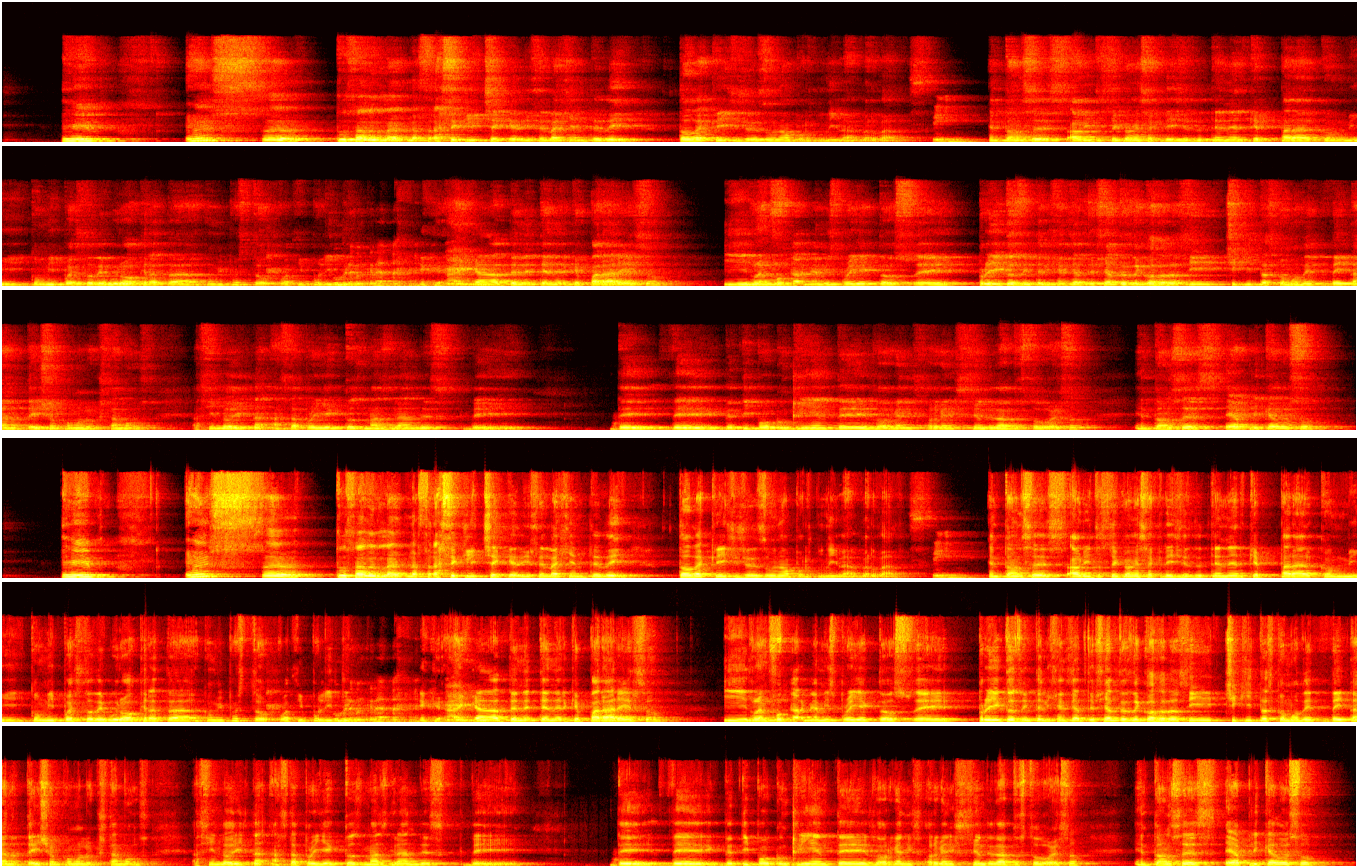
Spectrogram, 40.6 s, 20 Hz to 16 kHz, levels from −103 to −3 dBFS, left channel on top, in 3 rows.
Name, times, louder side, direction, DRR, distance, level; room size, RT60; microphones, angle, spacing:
voice 1, 0.6-1.1 1.8-3.0 3.3-6.3 6.8-9.0 9.9-16.9 17.7-20.2 20.8-28.5 29.0-32.3 33.2-37.9 38.4-40.3, right 4 dB, 70° right, 8 dB, 0.4 m, -25 dB
voice 2, 9.1-9.7 16.2-16.4 16.8-18.4 21.2-21.5 33.2-33.3, right 1 dB, 15° right, 2 dB, 0.6 m, -35 dB
10.0 x 4.8 x 2.9 m, 1.1 s
head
